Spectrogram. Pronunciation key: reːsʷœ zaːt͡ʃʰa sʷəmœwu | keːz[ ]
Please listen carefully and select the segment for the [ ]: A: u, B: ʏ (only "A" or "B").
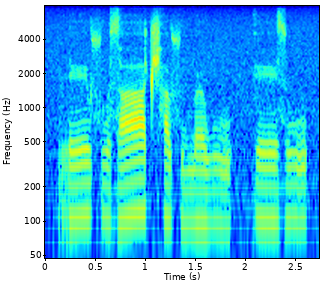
A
